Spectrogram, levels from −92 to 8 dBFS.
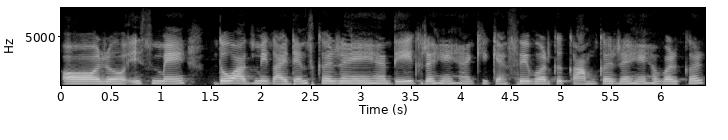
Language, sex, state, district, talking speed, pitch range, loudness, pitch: Hindi, female, Bihar, Begusarai, 185 wpm, 210-230 Hz, -22 LUFS, 220 Hz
